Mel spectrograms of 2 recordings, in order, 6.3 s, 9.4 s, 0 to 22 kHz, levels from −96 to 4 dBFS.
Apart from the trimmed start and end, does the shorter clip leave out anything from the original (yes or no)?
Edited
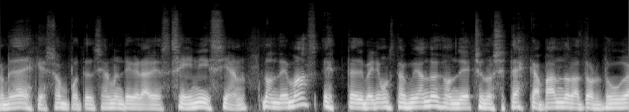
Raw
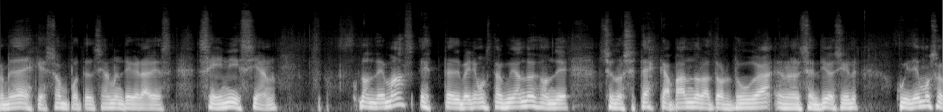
yes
